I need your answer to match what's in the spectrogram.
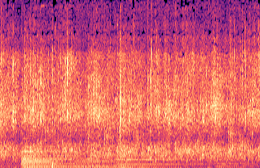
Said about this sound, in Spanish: Si usted está aquí en este día, dale un aplauso al Señor.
